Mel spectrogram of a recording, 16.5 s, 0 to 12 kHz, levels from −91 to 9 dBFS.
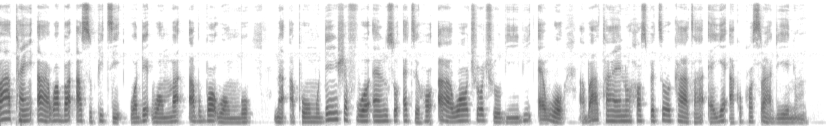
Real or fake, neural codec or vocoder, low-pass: real; none; 10.8 kHz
